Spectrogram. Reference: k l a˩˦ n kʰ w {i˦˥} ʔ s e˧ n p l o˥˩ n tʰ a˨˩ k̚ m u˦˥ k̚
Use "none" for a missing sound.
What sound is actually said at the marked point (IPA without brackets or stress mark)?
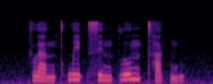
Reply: e˦˥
